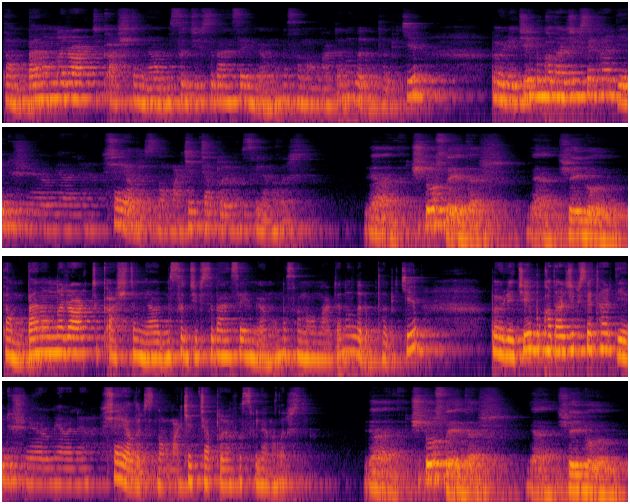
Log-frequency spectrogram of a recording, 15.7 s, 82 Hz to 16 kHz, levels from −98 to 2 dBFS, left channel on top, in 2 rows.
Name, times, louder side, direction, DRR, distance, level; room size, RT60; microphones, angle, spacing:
voice 1, 0.0-5.3 5.7-5.8 6.1-11.5, right 4 dB, 85° right, 8 dB, 0.3 m, -28 dB
voice 2, 12.3-14.0 14.4-15.4, right 2 dB, 40° right, -3 dB, 0.6 m, -27 dB
4.0 x 2.5 x 3.6 m, 1.1 s
head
